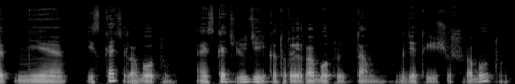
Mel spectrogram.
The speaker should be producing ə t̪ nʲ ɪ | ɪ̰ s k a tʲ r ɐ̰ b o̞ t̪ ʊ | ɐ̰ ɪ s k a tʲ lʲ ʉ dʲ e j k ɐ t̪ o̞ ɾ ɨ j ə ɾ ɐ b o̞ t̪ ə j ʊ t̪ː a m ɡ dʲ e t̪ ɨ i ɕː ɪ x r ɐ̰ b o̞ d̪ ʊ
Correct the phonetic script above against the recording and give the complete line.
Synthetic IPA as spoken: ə t̪ nʲ ɪ | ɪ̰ s k a tʲ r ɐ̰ b o̞ t̪ ʊ | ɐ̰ ɪ s k a tʲ lʲ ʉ dʲ e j k ɐ t̪ o̞ ɾ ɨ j ə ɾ ɐ b o̞ t̪ ə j ʊ t̪ː a m ɡ dʲ e t̪ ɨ i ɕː ɪ ʂ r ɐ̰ b o̞ t̪ ʊ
